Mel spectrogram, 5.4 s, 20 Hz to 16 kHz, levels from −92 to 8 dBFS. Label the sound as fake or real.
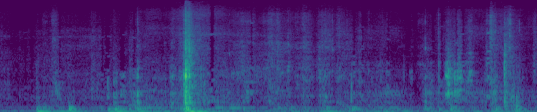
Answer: real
